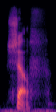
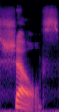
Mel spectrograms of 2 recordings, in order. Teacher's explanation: You can literally hear the hard breathy F soften into a vibrating V.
